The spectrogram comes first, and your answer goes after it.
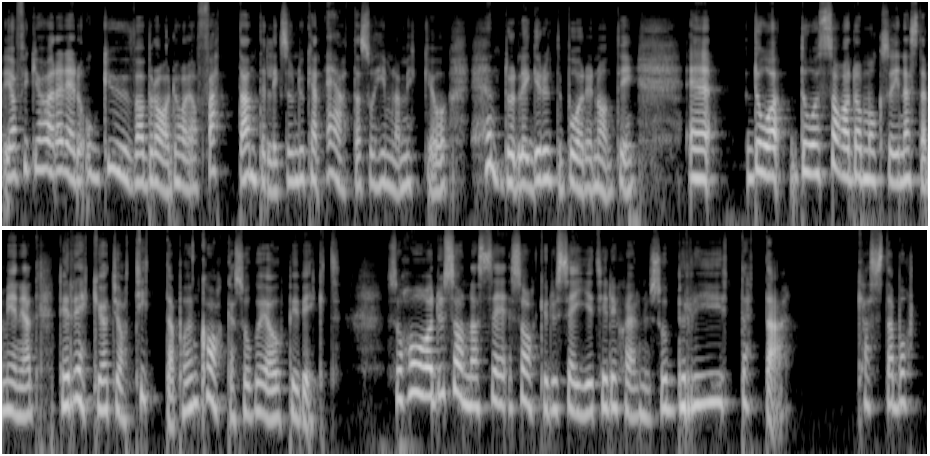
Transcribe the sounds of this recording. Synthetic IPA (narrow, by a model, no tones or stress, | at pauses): jɑːɡfɪkːjɵɦœːɾad̪ɛd̪ʔɔɡʉ̟ːvabɾɑːd̪ɵhaɾjɑːɡfat̪ːaɾɪnt̪əlɪksɔmd̪ɵkʰanɛːt̪asɔɦɪmlamʏkːə̰ɔɛnd̪oːlɛɡːəɖɵɪnt̪əpʰɔd̪ɛjnɔnt̪ʰɪŋː | d̪ɔd̪ɔsɑːd̪ɔmɔksɔɪnɛst̪ameːnɪŋat̪d̪̥ɛɾɛkːəjɵat̪jɑːɡt̪ʰɪt̪ːaɾpʰɔɛnkʰɑːkasɔɡoːɾjɑːɡɵpːɪvɪ̰kt̪ | sɔɦaɖɵsɔnːasɛsɑːkəɖɵsɛjːəʈʰɪld̪ɛjɧɛlvnʉ̟ːsɔbɾyːt̪̚d̪ɛt̪ːa̰ | kʰast̪abɔʈː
